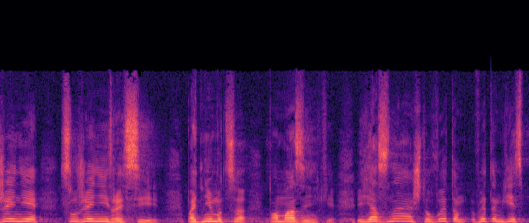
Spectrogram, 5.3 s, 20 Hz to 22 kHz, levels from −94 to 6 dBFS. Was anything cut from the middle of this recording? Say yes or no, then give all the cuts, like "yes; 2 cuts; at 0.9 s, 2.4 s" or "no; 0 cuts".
yes; 2 cuts; at 1.1 s, 2.7 s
